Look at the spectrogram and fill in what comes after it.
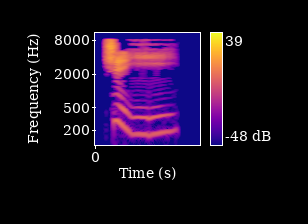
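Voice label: "质疑", Mandarin Chinese; chinese-flashcards; hsk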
